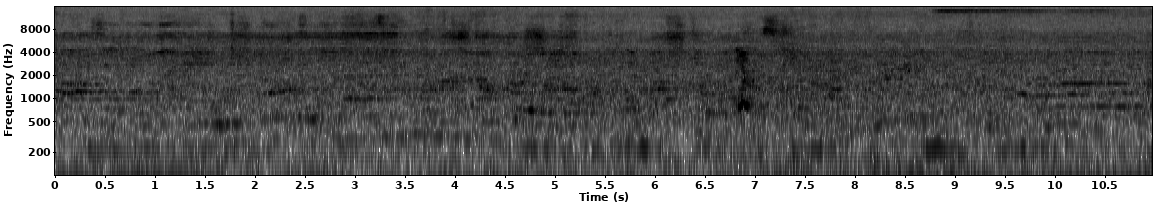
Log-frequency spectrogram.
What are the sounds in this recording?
music from an unclear source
